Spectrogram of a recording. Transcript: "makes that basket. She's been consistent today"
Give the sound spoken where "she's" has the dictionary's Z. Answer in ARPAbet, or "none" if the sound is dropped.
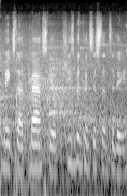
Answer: Z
